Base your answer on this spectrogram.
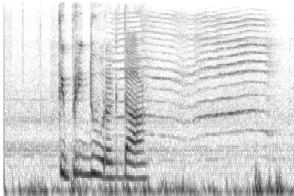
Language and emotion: Russian, angry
